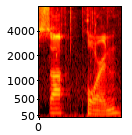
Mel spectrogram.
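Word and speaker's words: pourn: by the name of soft porn but it's spelled soft as it sounds p-o-u-r-n uh and he's actually a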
